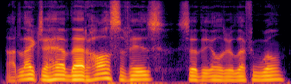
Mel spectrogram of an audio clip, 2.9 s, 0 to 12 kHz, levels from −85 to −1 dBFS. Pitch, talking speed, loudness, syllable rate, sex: 120 Hz, 245 wpm, -17 LUFS, 5.6 syllables/s, male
